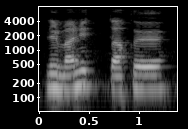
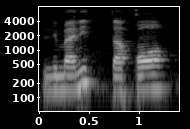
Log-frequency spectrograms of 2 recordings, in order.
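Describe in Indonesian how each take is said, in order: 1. Vokal akhirnya dinaikkan sebagian ke arah e. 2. Vokal akhirnya adalah a terbuka penuh. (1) "baca dengan taklil bagi warsh" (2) "dengan fathah dahulu"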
